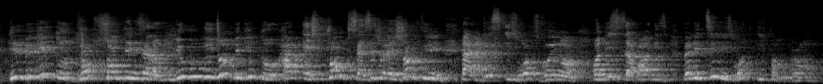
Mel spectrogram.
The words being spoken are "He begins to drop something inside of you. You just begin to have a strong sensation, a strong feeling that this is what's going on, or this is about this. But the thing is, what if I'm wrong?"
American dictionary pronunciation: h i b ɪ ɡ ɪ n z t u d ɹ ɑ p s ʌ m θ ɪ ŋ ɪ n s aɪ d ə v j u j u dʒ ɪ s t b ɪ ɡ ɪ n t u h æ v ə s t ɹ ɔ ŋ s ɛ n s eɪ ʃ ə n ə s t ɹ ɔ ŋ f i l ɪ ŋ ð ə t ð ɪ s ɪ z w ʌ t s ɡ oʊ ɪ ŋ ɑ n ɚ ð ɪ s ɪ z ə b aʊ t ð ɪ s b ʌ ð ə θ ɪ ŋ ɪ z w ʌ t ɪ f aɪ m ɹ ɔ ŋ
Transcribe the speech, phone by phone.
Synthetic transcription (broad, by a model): h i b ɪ ɡ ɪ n t u d ɹ ɑ p s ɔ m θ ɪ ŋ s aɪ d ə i j u j u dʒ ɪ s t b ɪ ɡ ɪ n t u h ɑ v ə s t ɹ ɔ ŋ s ɛ n s eɪ ʃ ə n ə s t ɹ ɔ ŋ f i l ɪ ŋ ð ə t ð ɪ s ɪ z w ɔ t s ɡ oʊ ɪ ŋ ɑ n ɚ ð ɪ s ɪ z ə b aʊ t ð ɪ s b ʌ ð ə t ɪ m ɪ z w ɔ t ɪ f aɪ m ɹ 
